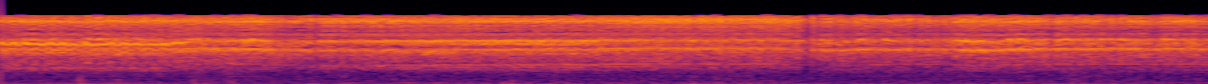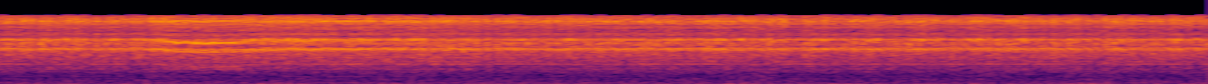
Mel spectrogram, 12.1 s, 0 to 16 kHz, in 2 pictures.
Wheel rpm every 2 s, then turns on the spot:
210, 220, 230, 230, 230, 230.
none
